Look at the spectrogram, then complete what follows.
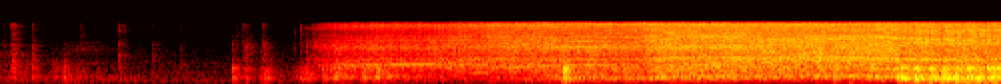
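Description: Cordless drill-driver running a mounting bolt into the back of a TV to fasten a wall-mount bracket. A few small clicks come first, then the drill starts about two seconds in and runs for about five seconds, getting steadily louder, before stopping at the end.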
